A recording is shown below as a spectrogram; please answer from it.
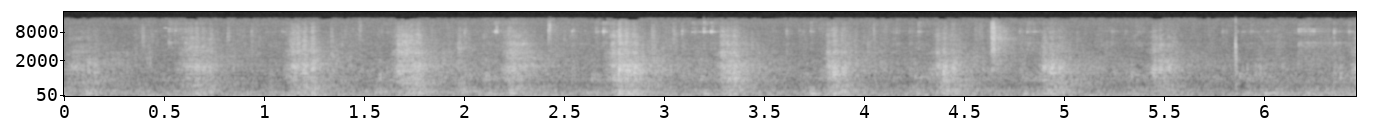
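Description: Hoofbeats of a quarter horse mare moving under saddle on arena dirt, an even run of strikes about two a second.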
